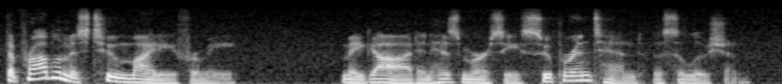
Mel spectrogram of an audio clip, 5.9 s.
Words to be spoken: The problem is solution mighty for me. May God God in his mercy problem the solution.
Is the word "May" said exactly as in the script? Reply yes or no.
yes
